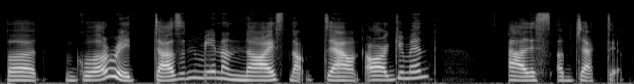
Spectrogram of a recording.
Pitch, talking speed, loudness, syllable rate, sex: 220 Hz, 105 wpm, -17 LUFS, 3.7 syllables/s, female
